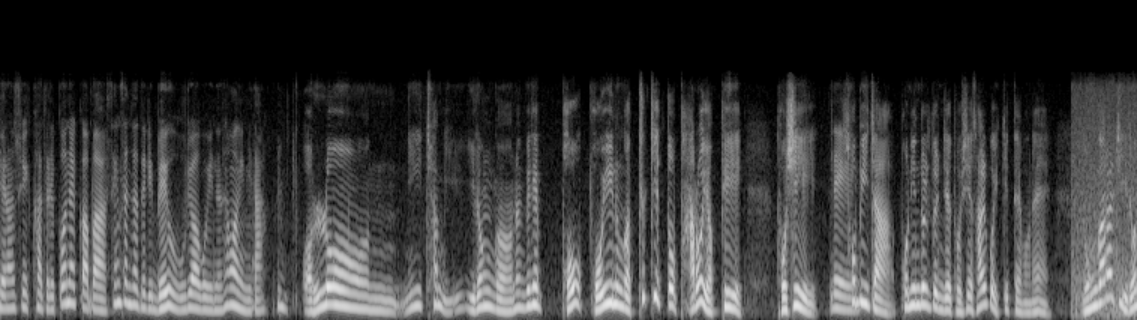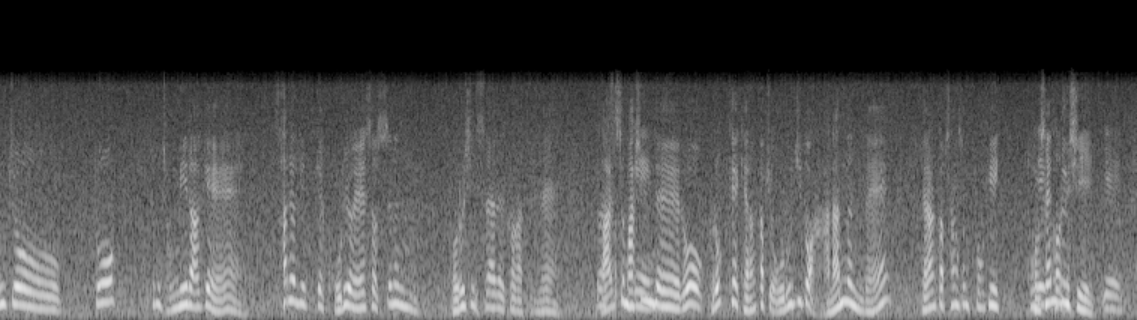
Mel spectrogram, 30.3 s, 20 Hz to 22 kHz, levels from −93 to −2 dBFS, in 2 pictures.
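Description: Speech, no technical faults; the audio is band-limited to 8 kHz by the call path, and the room noise rises by about 25 dB at roughly 14 or 15 s but stays about 18 dB below the speech.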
